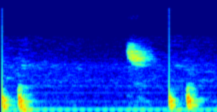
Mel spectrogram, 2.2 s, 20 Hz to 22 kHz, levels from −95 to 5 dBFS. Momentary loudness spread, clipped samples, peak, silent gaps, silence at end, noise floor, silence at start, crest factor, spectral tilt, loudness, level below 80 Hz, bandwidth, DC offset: 14 LU; under 0.1%; -10 dBFS; none; 0.15 s; -59 dBFS; 0 s; 20 dB; -7 dB/octave; -30 LUFS; -52 dBFS; 16 kHz; under 0.1%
